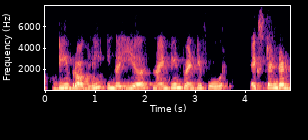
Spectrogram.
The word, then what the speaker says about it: de Broglie: Here we will be writing it as a de Broglie, but we have to pronounce it as a de Broglie.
